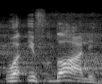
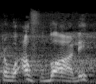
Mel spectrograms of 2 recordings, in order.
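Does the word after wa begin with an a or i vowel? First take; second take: i; a. First: The word begins with an i vowel. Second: The word begins with an a vowel. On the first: It follows the written text. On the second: It follows a teacher's reading. "harkat wa afdali"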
